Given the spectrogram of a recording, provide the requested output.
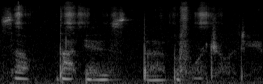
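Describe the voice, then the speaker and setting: A woman whispers over noticeable background noise. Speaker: ASMR creator. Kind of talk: casual whispered ramble to camera. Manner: soft-spoken, whispered.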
